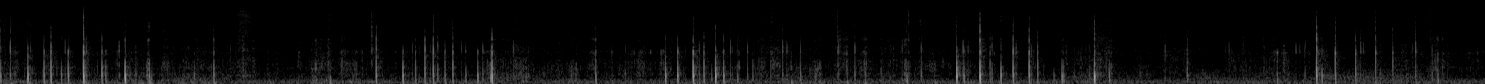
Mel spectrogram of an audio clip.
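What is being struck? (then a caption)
Plastic food container filled with rice. A large clear plastic storage container with a lid, full of rice, is held close to the mic while fingernails scratch and tap its side. The result is a quiet stretch of irregular, sharp clicky taps and crinkly scratching that die away almost instantly over a faint low background hiss.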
